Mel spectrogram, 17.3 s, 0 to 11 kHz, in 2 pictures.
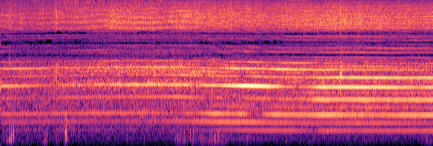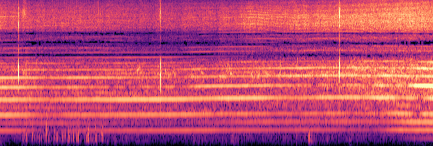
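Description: A Depron RC F-22 Raptor model's small electric motor whines steadily in flight, its pitch drifting a little up and down. It grows louder near the end as the plane comes close. The motor is working hard, with barely enough thrust for the model.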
